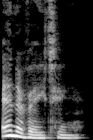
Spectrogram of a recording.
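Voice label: "enervating", British English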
